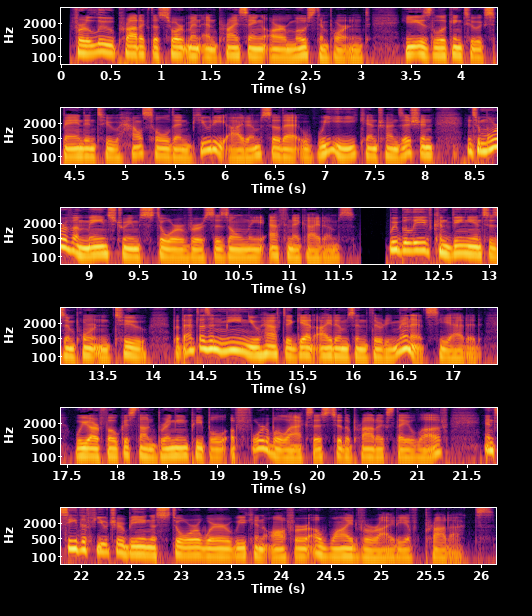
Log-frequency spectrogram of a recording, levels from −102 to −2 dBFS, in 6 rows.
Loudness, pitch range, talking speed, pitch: -18 LUFS, 95-125 Hz, 190 wpm, 110 Hz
